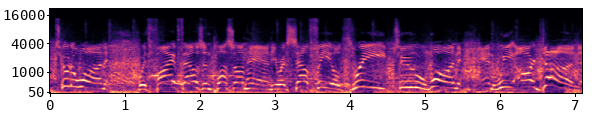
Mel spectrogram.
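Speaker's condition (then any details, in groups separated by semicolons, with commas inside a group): No condition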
